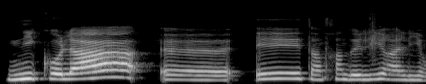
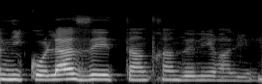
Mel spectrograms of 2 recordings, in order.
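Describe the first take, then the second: First: The S of Nicolas stays silent, no link. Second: The S of Nicolas is sounded and linked. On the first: The speaker calls it right. "par exemple" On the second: The speaker calls it wrong. "On dit pas"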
